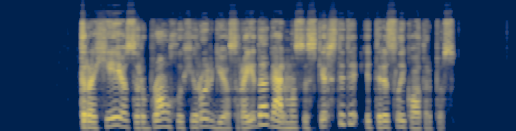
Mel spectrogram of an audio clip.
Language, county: Lithuanian, Vilnius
